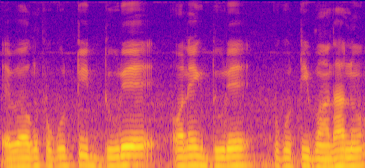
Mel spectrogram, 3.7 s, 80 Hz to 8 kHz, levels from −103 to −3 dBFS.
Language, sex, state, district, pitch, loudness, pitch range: Bengali, male, West Bengal, Jhargram, 110 Hz, -17 LUFS, 105-115 Hz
